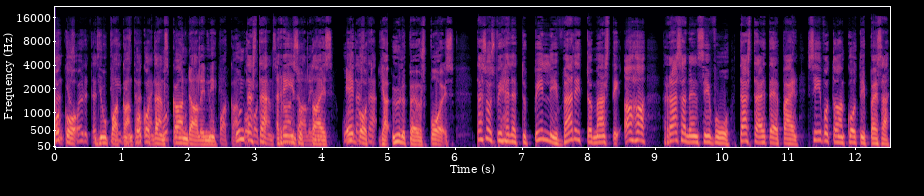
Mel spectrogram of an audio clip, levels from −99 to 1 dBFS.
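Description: From the start until 4.82 s, a doubled audio track sits under the speech: a dry, full-band copy trailing by roughly one and a half seconds, about 10 dB down. A slower second capture path is the likely cause. The copy stops abruptly at 4.82 s.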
